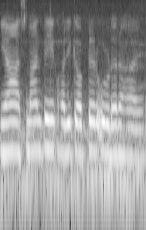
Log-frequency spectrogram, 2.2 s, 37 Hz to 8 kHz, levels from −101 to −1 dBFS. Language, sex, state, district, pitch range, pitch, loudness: Hindi, female, Uttar Pradesh, Budaun, 215-230 Hz, 225 Hz, -13 LUFS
